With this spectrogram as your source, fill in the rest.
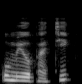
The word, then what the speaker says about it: homéopathique: T est mué homéopathique les deux h dans le mot homéopathique sont muet homéopathique un traitement homéopathique un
